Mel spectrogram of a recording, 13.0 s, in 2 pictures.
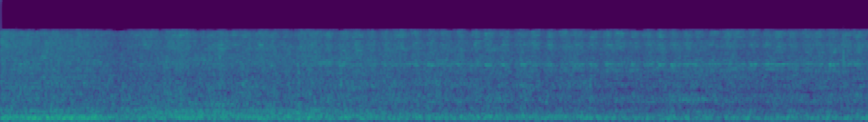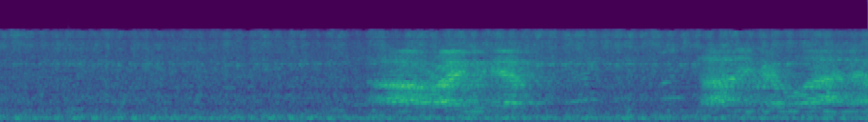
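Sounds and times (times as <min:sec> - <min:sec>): race car engines idling: 0:00.0 - 0:13.0.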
